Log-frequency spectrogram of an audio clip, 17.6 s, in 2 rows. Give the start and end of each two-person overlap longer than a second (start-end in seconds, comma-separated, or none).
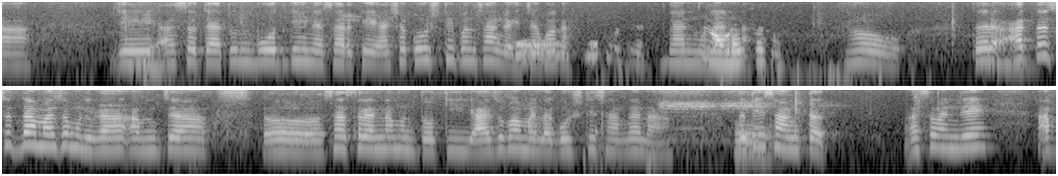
none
